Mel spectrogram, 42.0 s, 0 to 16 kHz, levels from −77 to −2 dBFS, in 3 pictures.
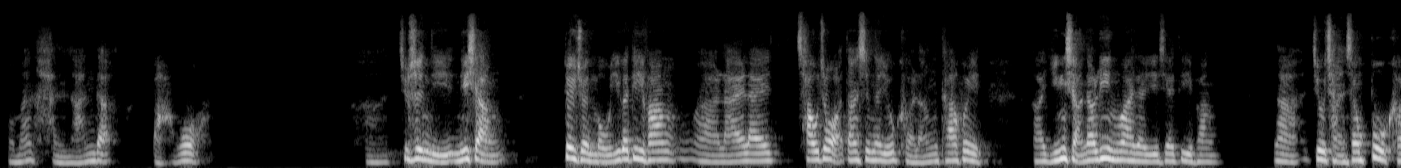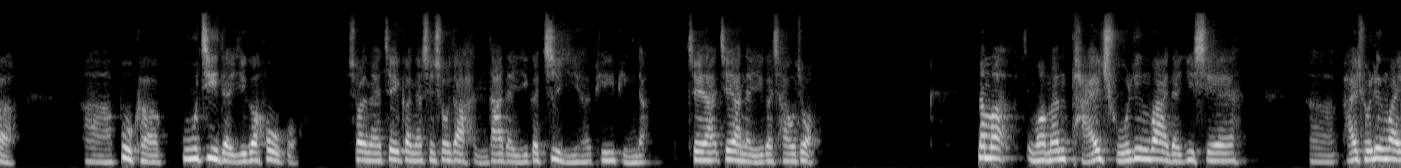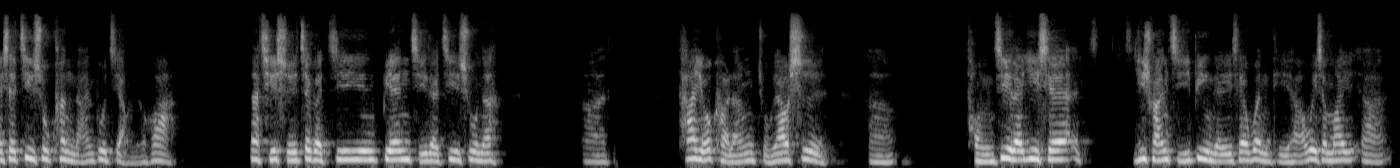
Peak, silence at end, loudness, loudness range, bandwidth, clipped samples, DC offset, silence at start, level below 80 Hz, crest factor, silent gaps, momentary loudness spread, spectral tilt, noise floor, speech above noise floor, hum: -4 dBFS; 0.15 s; -21 LUFS; 4 LU; 12 kHz; under 0.1%; under 0.1%; 0.1 s; -56 dBFS; 16 dB; none; 15 LU; -5.5 dB/octave; -88 dBFS; 68 dB; none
